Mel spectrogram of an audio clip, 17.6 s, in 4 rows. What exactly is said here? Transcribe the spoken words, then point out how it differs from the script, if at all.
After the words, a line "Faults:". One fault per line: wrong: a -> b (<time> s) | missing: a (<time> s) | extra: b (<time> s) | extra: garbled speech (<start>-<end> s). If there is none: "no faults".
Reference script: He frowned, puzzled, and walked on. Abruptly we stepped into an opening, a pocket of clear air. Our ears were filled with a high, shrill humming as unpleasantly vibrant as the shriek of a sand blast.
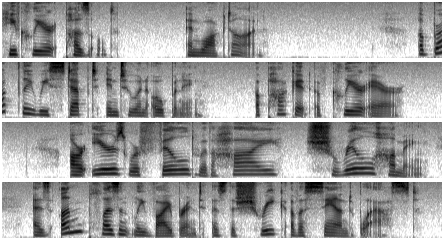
He clear, puzzled, and walked on. Abruptly we stepped into an opening, a pocket of clear air. Our ears were filled with a high, shrill humming as unpleasantly vibrant as the shriek of a sand blast.
Faults:
wrong: frowned -> clear (0.2 s)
